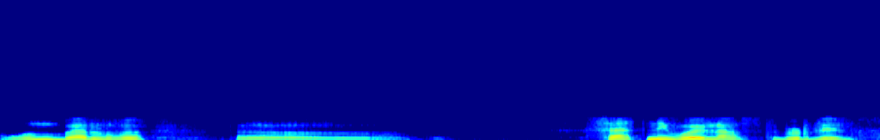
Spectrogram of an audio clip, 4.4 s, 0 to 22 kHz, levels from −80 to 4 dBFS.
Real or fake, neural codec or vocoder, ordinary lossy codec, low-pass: fake; codec, 16 kHz in and 24 kHz out, 0.9 kbps, LongCat-Audio-Codec, fine tuned four codebook decoder; MP3, 24 kbps; 3.6 kHz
